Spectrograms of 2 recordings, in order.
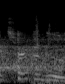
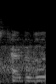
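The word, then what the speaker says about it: Türkoğlu: me some weeks ago when I was pronouncing Turkoglu as Turkoglu because you're not supposed to pronounce a G, but I don't care. That's how his name is spelled.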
